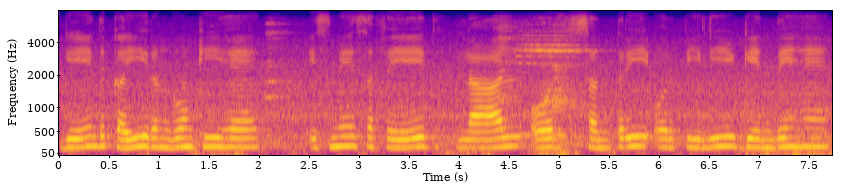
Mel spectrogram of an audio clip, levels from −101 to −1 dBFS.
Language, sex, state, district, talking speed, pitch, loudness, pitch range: Hindi, female, Punjab, Fazilka, 110 wpm, 185 Hz, -15 LUFS, 175-195 Hz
